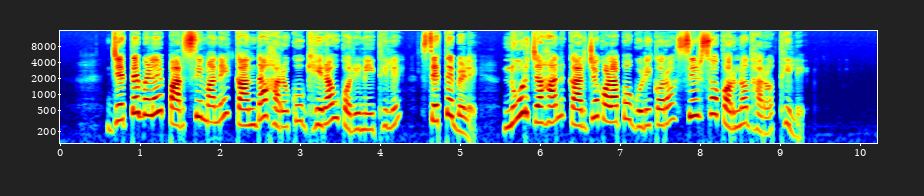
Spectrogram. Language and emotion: Odia, neutral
